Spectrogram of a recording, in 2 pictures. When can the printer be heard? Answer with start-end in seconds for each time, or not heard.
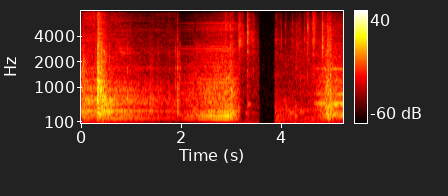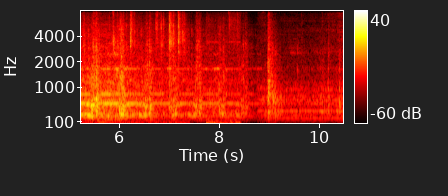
0.0-3.1, 4.7-10.4.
